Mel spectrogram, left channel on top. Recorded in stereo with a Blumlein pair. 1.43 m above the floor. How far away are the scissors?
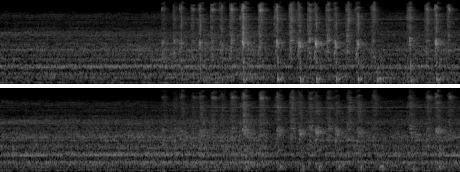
About 0.6 m.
